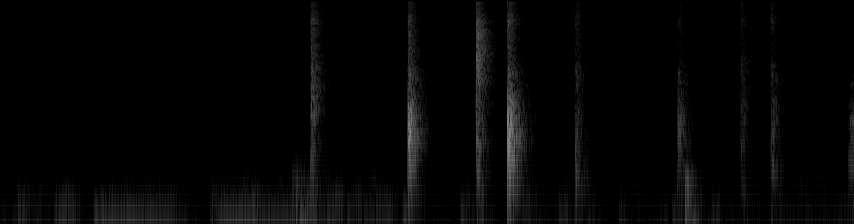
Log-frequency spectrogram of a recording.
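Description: A run of about nine sharp hand claps at an uneven pace, starting about two seconds in.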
